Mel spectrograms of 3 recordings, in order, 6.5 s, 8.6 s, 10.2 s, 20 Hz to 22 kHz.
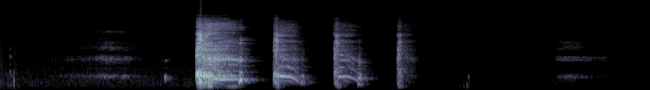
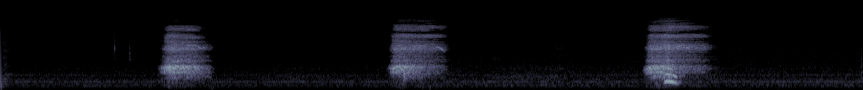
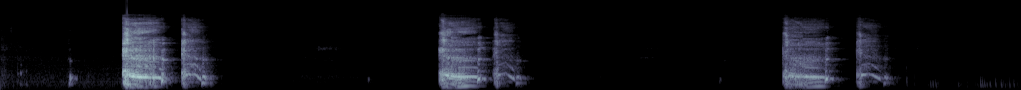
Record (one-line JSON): {"cough_length": "6.5 s", "cough_amplitude": 29644, "cough_signal_mean_std_ratio": 0.25, "exhalation_length": "8.6 s", "exhalation_amplitude": 5384, "exhalation_signal_mean_std_ratio": 0.33, "three_cough_length": "10.2 s", "three_cough_amplitude": 30534, "three_cough_signal_mean_std_ratio": 0.28, "survey_phase": "alpha (2021-03-01 to 2021-08-12)", "age": "45-64", "gender": "Female", "wearing_mask": "No", "symptom_cough_any": true, "symptom_new_continuous_cough": true, "symptom_shortness_of_breath": true, "symptom_abdominal_pain": true, "symptom_fatigue": true, "symptom_headache": true, "symptom_change_to_sense_of_smell_or_taste": true, "smoker_status": "Never smoked", "respiratory_condition_asthma": false, "respiratory_condition_other": false, "recruitment_source": "Test and Trace", "submission_delay": "2 days", "covid_test_result": "Positive", "covid_test_method": "RT-qPCR", "covid_ct_value": 27.1, "covid_ct_gene": "ORF1ab gene", "covid_ct_mean": 27.8, "covid_viral_load": "750 copies/ml", "covid_viral_load_category": "Minimal viral load (< 10K copies/ml)"}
